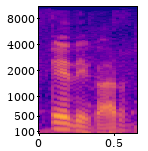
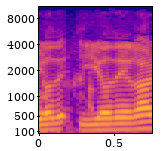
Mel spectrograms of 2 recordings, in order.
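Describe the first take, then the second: First: The name begins with an 'e' vowel. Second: The name begins with an 'o' vowel. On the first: The speaker calls it right. "Y Odegaard es Edegaard" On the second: The speaker calls it wrong. "Y Odegaard es Edegaard"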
